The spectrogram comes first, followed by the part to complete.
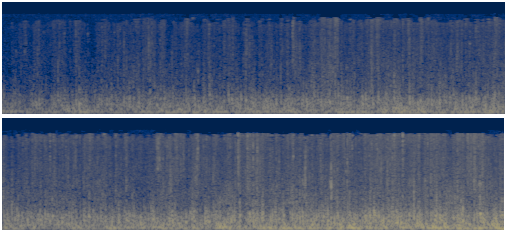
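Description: Hoofbeats of a field of trotters pulling sulkies, mixed with the low rumble of the starting-gate pickup truck, growing steadily louder as the field approaches behind the mobile gate.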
